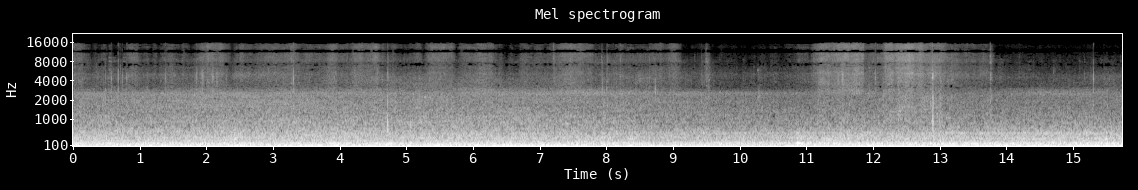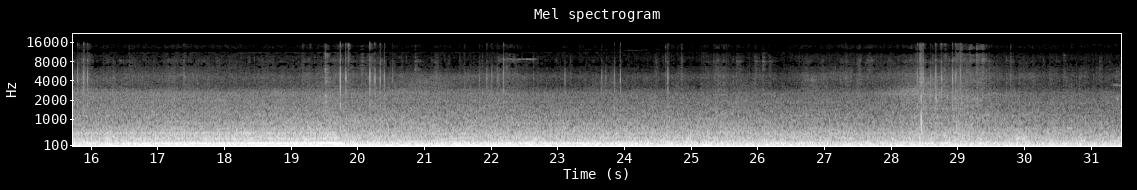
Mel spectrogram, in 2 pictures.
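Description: A moving express bus heard from inside the cabin: a steady low rumble of engine and road. A low hum in it grows stronger for a few seconds past the middle.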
